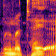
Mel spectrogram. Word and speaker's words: Lunatea: yes it is actually pronounced lunatea and if you don't believe me there you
